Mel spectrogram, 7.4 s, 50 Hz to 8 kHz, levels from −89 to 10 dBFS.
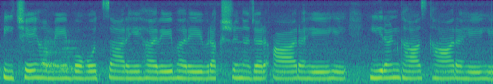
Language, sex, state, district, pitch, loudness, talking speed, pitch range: Hindi, female, Madhya Pradesh, Dhar, 195 Hz, -14 LUFS, 130 wpm, 195-205 Hz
